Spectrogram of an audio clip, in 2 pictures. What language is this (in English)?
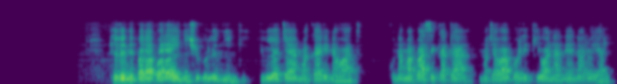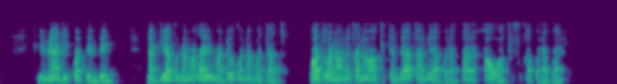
Swahili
